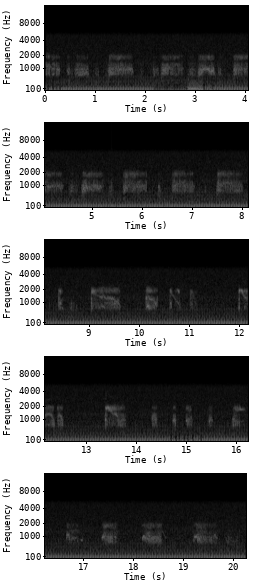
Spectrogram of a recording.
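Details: A hedgehog, kept by an owner who wonders whether he is ill, gives short huffing bursts in quick succession, roughly two or three per second, over a steady low hum.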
